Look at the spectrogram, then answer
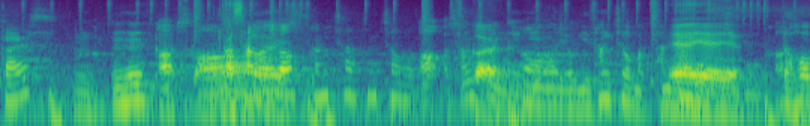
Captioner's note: speaking in Korean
